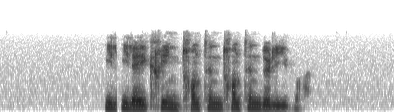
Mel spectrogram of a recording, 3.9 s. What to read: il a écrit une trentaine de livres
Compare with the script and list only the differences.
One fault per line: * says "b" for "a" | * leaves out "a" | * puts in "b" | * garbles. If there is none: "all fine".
* puts in "il"
* puts in "trentaine"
